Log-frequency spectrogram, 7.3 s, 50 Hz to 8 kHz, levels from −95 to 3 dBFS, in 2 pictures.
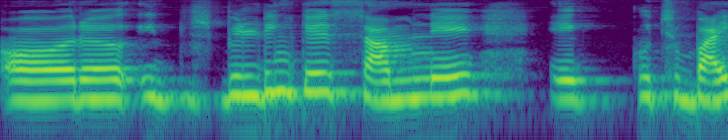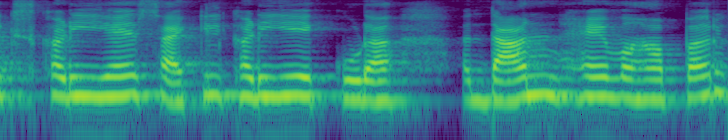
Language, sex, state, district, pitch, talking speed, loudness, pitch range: Hindi, female, Bihar, Saran, 235 Hz, 140 wpm, -17 LUFS, 220-250 Hz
